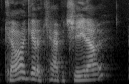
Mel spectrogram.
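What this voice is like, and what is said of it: Poor attempted Australian accent. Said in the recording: “thinking he can do impersonations and accents ... That's a legitimate accent ... blimey, when did they move to Oz or something? ... That was terrible.”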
